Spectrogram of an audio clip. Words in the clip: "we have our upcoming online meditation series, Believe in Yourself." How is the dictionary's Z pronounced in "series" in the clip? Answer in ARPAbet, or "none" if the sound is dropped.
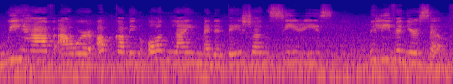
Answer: S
